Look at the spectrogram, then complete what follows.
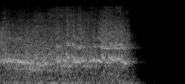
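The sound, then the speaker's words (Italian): A car screeches off with loud squealing tires over a roaring engine, one continuous burst lasting just over a second before cutting to silence. “Poi, come nei film, sfrecceranno nelle loro auto verso il tramonto.”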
